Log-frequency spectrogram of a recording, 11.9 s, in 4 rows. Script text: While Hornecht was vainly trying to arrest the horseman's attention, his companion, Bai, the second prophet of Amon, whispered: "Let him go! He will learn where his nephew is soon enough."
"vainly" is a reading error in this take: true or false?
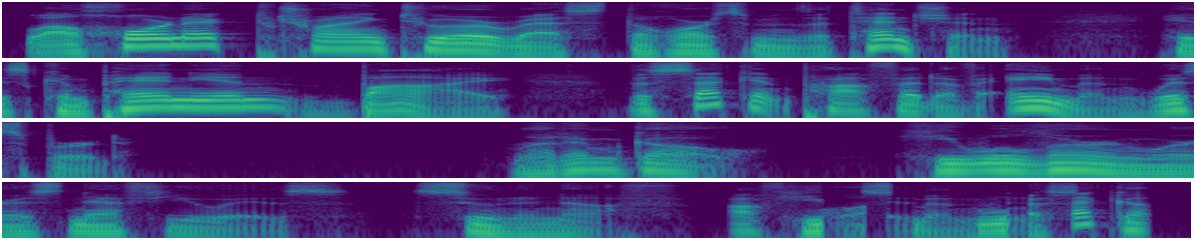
true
